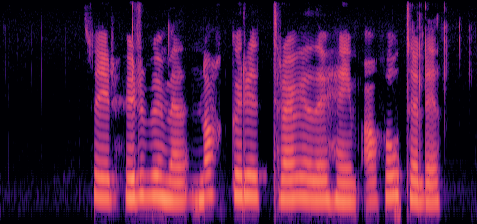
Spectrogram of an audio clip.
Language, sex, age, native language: Icelandic, female, 13, Icelandic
